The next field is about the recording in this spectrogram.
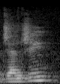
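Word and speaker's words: Jenji: botch this name cuz I feel like it's pronounced different than I think but jeni that's right that is correct I feel like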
